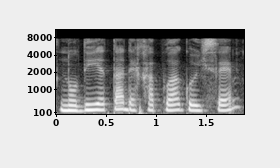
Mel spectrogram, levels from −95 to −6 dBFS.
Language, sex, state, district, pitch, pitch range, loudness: Assamese, female, Assam, Kamrup Metropolitan, 210 Hz, 200-225 Hz, -14 LUFS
